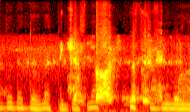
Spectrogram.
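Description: A man speaking continuously; only speech is heard.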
